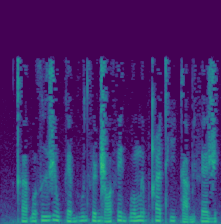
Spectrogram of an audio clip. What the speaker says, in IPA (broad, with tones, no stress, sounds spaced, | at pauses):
kʰ ɐ˨ ɓ o˨˥ θ ɣ ɨ˦˥ ʒ ɘ˨ w k ɛ˨ bʱ u˦˥ d θ ɨ˨˥ ɖ͡ʐ ɔ˨˥ θ e˥˧ d ɓ o˦˥ m ɘ˦˥ b qʰ i˦˥ tʰ i˥˧ k a˨ b i˨˥ θ ɛ˥˧ ʒ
